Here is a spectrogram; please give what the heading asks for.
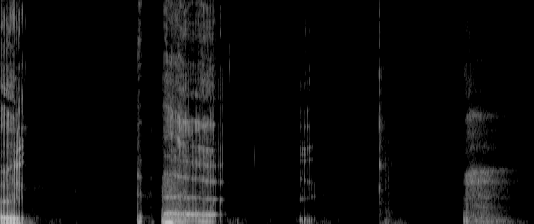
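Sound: burp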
